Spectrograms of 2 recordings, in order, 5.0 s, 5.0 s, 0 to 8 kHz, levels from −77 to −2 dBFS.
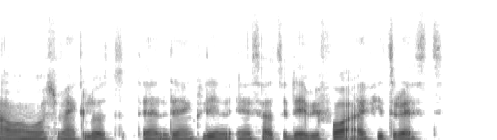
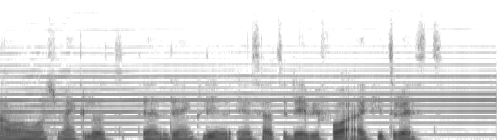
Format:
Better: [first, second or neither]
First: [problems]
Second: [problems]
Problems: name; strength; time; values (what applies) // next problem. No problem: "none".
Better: first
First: none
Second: background sound (Bowed string instrument); 12 dB below the speech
